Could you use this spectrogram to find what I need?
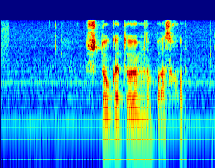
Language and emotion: Russian, neutral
